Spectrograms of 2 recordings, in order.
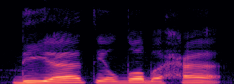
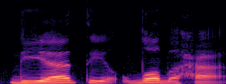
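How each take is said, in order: No difference in how they are said.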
